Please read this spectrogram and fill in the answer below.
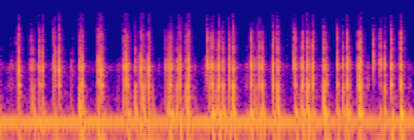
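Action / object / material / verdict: tap / cardboard box tapped with fingernails / cardboard / none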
